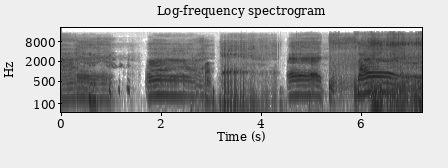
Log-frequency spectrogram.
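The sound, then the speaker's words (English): A voice imitates a sleeper's strained groaning mixed with raspy, sputtering fart-like noises, several loud bursts in a row with brief gaps, no actual words spoken. “I remember describing your sleeping once as a grizzly bear who's being tortured to perform farts.”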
